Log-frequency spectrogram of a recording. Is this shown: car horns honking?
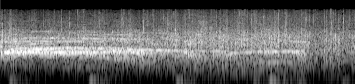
no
